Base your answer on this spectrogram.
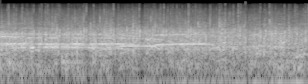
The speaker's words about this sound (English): I'd say latex pants are pretty specific. They look good, though. Ooh. They deserve their own round of applause.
